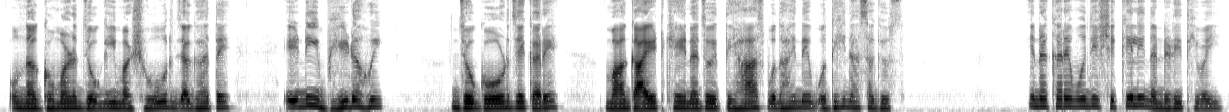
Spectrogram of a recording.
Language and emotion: Sindhi, sad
